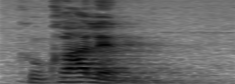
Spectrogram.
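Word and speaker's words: Cú Chulainn: So we must know how to pronounce this word. Cuchulainn.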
